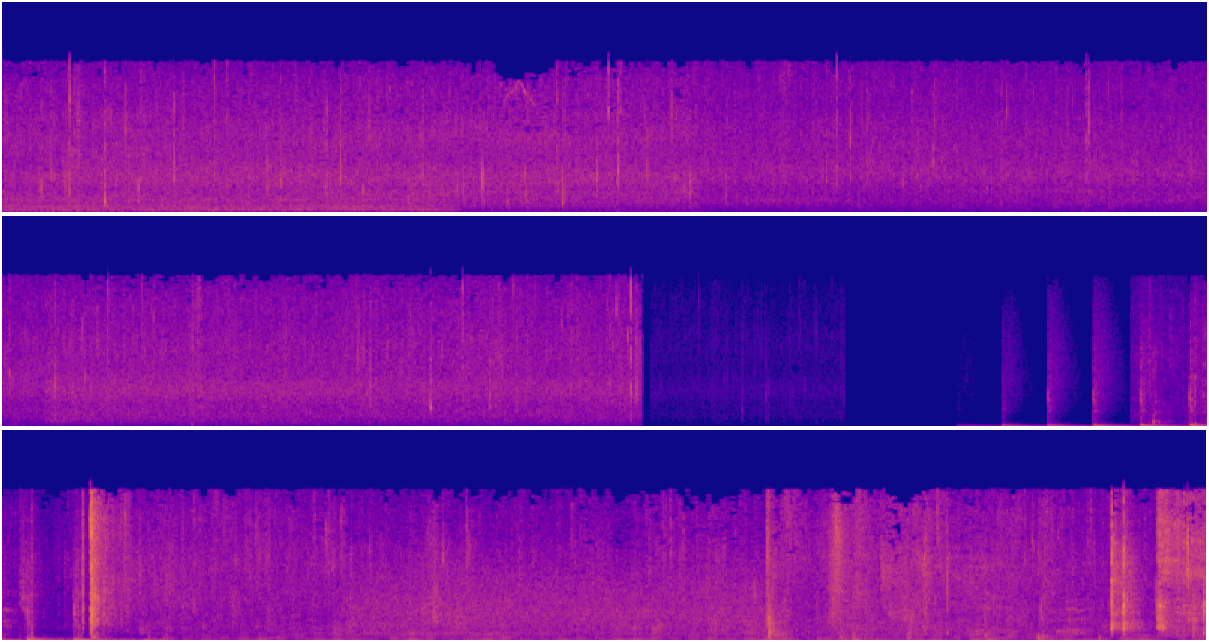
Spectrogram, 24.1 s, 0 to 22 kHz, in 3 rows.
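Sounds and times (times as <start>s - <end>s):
low hum: 0.0s - 3.2s, 16.4s - 24.0s
rain-like hiss: 0.0s - 13.7s, 17.2s - 23.3s.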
